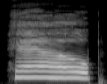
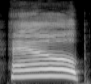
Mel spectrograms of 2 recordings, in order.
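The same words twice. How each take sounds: First: The word is said very quietly. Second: The word is said very loudly. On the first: The caller does not want to disturb anyone. "at first in a very quiet voice so as not to disturb anyone" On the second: The caller urgently needs to be heard. "then very loudly"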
